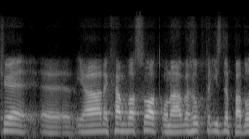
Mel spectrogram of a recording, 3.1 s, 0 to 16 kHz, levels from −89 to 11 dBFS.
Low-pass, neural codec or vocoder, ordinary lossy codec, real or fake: 10.8 kHz; codec, 24 kHz, 0.5 kbps, DualCodec; Opus, 24 kbps; fake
